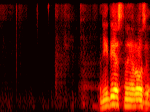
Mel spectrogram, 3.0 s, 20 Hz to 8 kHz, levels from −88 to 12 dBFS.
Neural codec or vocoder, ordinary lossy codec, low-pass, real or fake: codec, 16 kHz, 2 kbps, FreqCodec, smaller model; none; 7.2 kHz; fake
